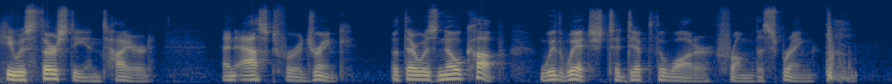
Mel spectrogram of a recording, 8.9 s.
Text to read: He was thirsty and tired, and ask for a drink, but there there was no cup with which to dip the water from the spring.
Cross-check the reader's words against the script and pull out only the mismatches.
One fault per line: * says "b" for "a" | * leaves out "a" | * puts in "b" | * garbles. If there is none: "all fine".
* says "asked" for "ask"
* leaves out "there"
